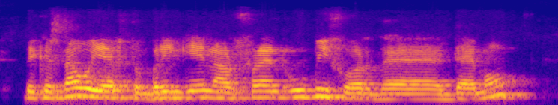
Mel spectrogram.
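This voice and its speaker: A man with an Italian accent, fairly high-pitched, at a fairly slow pace with ordinary pitch variation, in a room with audible echo. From Italy. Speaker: talk show host, electronics company co-founder. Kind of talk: casual chat.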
